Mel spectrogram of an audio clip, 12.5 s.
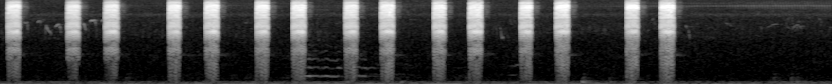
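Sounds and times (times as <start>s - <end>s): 
corncrake rasping double-note calls: 0.0s - 1.9s, 2.5s - 8.7s, 9.4s - 10.3s.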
